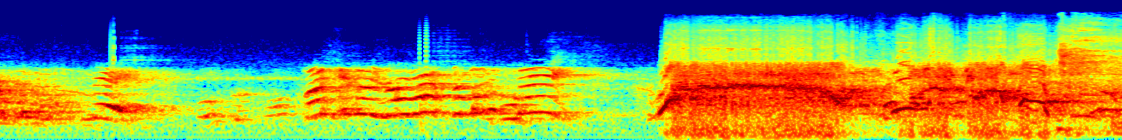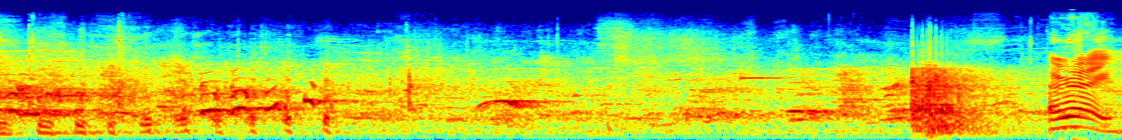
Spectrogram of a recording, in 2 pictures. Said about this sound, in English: And I hear a blood-curdling scream that I swore there was a drive-by and seven bullets were going to be in one of my daughters. I got to get out there. So this is last Friday night at our house on the front porch.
